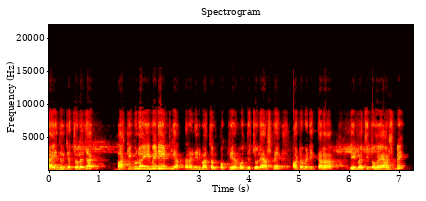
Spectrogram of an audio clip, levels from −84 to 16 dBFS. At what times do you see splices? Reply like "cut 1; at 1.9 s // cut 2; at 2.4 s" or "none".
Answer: none

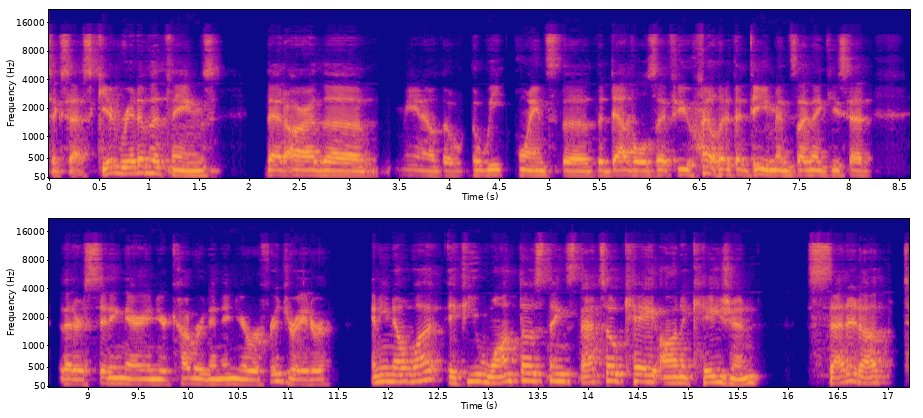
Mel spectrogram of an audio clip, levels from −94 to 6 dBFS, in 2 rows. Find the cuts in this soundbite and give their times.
cut 1; at 8.7 s

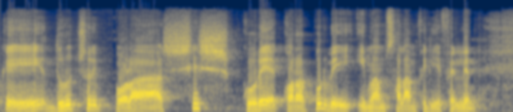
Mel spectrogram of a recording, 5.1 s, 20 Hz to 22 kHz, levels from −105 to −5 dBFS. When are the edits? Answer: none

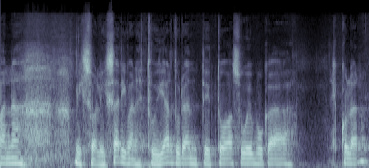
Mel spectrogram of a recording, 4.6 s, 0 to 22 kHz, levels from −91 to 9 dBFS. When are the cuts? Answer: cut 1; at 2.1 s

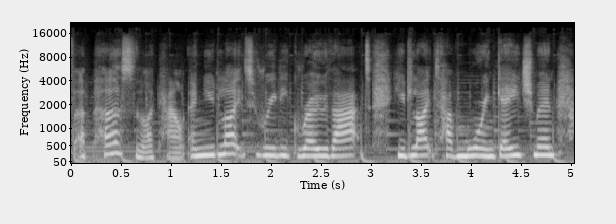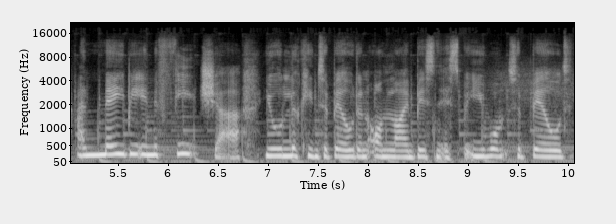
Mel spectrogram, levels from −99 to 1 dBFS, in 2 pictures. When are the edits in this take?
none

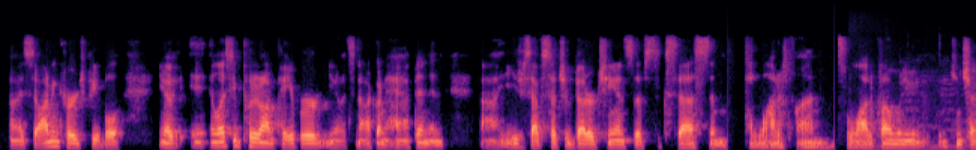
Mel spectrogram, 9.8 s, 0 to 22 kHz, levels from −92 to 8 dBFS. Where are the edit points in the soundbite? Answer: cut 1; at 7.4 s // cut 2; at 8.3 s

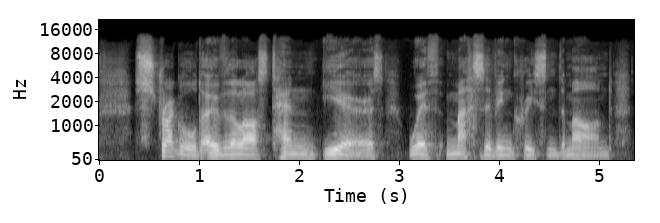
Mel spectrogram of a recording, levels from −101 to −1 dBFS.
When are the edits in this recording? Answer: cut 1; at 2.1 s // cut 2; at 3.5 s

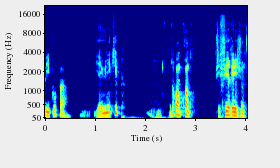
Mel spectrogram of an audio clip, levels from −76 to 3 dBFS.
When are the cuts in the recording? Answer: none

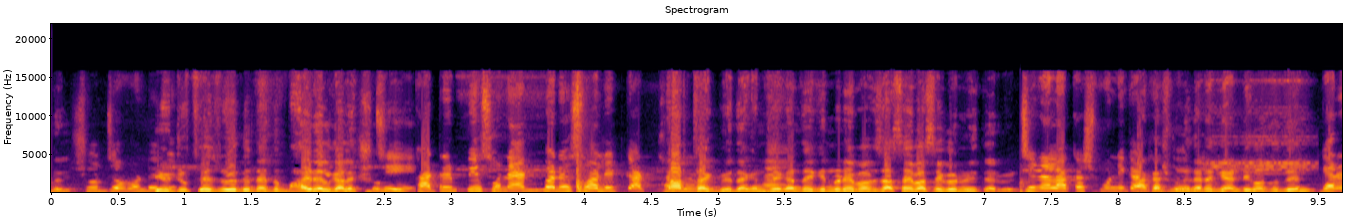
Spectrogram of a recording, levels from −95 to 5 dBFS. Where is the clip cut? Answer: cut 1; at 2.7 s // cut 2; at 7.2 s

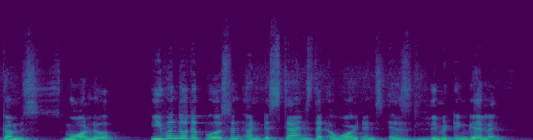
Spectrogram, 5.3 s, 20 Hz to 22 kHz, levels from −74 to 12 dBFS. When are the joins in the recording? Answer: cut 1; at 1.3 s

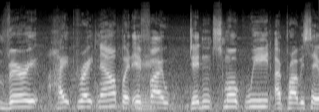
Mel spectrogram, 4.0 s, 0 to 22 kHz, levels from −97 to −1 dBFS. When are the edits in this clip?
none

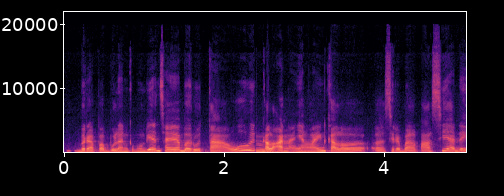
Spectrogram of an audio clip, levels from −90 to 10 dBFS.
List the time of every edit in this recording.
cut 1; at 2.4 s

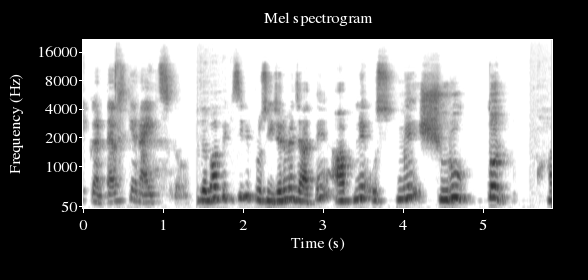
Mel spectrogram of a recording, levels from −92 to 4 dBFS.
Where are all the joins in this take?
cut 1; at 1.5 s

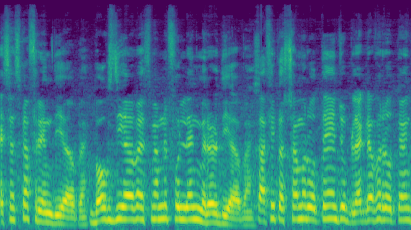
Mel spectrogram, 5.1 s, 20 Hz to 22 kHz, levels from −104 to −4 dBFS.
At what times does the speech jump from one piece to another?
cut 1; at 1.0 s // cut 2; at 3.2 s

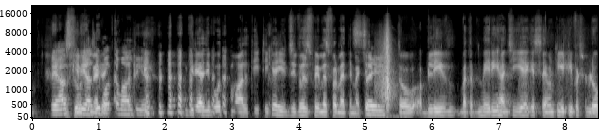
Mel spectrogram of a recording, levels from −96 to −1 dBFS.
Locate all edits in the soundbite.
cut 1; at 5.3 s

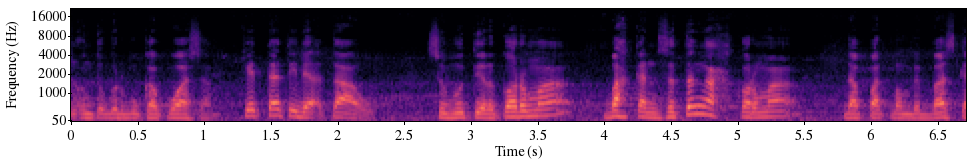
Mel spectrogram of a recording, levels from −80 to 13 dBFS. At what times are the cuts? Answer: cut 1; at 1.0 s

